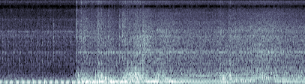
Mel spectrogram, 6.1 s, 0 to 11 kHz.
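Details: 2002 Polaris Sportsman 500 H.O. ATV after replacing worn primary clutch (belt walking) with Mother Clutcher primary and new belt: starts and idles steady and even, no belt slap or clutch rattle; clutch quieter than original.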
